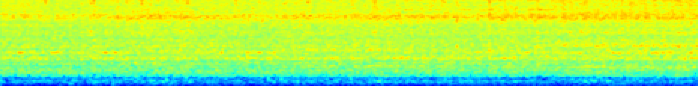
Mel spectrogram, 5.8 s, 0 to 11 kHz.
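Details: 1985 Oldsmobile Delta 88 with the 5.0 V8 after the squealing shared fan belt was fixed by removing the power steering belt and running the alternator belt only: steady, even idle with a soft hiss and no squeal or chirp.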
